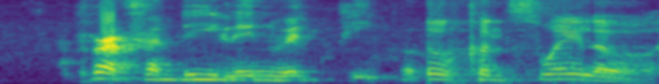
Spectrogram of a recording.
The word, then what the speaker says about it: Consuelo: little thing we did not know the proper pronunciation until when I just before Mannings okay we we used to say consulo but um a gentleman another teacher that um knew it told us that it was Consuelo right so that's how I got it and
